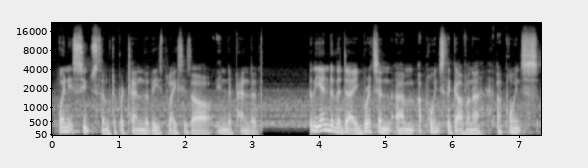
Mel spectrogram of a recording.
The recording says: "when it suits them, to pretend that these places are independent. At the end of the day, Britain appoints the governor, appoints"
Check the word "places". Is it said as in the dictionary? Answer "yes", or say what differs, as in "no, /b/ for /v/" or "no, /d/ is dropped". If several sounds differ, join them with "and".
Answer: yes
